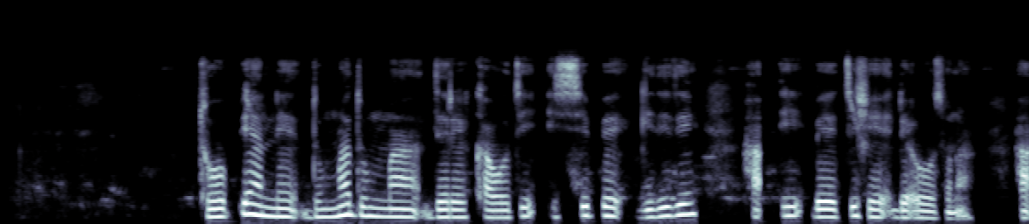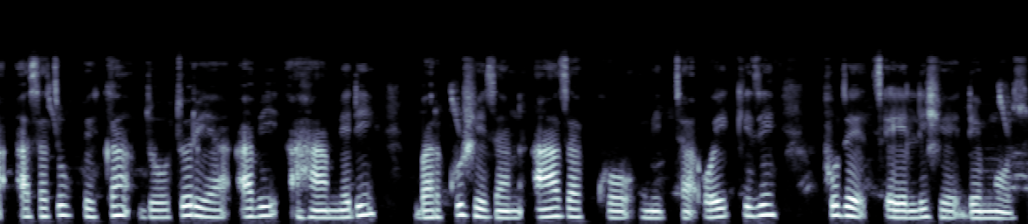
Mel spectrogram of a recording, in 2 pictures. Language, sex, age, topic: Gamo, female, 18-24, government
